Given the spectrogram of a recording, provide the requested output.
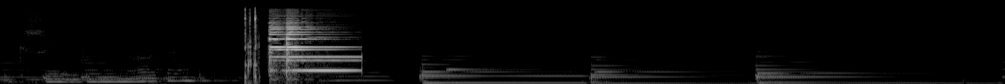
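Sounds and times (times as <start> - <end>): quick clicks: 2.5 - 2.8
bright bell ding: 2.6 - 3.6.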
